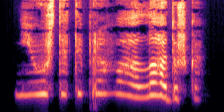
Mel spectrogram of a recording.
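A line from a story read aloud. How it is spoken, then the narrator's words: Terrified babbling. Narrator (Russian): с ужасом в глазах пролепетала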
